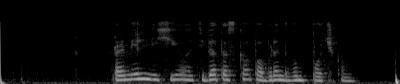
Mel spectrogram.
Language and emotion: Russian, neutral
